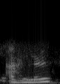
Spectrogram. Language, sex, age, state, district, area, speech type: Kashmiri, female, 30-45, Jammu and Kashmir, Bandipora, rural, conversation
